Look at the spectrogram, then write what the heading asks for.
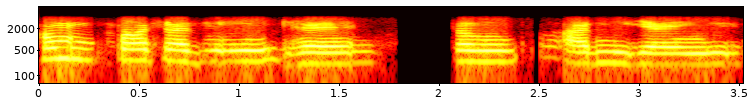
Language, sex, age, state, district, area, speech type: Hindi, female, 30-45, Bihar, Muzaffarpur, rural, conversation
